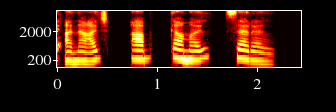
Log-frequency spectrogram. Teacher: यह अर्ध विवृत मध्य स्वर है। इसके उच्चारण में जीभ का मध्य भाग कुछ ऊपर उठता है और होंठ कुछ खुल जाते हैं।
